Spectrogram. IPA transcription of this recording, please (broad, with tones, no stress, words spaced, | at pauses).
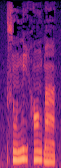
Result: sũ˧ni˦˨ hɔ̃˦ɡ͡bã˨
